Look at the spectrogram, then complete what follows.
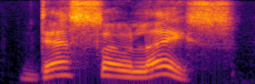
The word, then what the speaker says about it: Desolace: That's That's how you pronounce it. Desolace.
